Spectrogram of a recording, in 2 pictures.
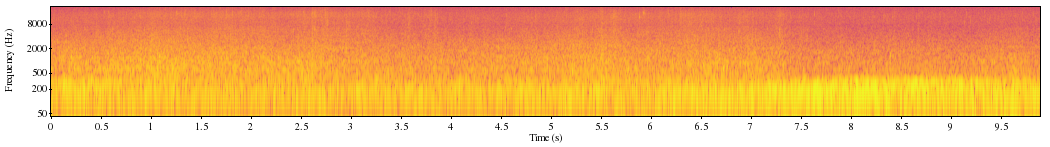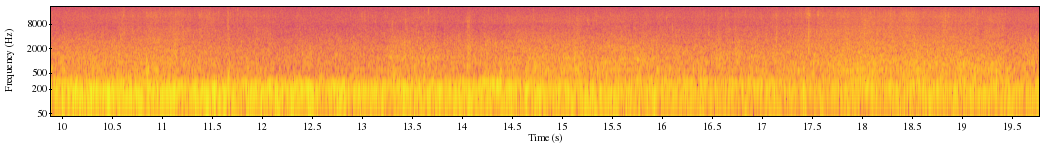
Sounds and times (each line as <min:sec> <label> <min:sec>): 0:00.0 waves 0:19.7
